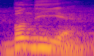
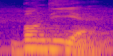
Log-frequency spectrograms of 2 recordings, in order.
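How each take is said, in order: No difference in how they are said.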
